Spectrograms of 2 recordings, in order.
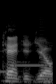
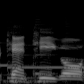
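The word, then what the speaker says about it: Tantegel: All of the remakes, the Castle of Tantagel, or Tantigel, however you want to pronounce it. I've heard it pronounced both ways.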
